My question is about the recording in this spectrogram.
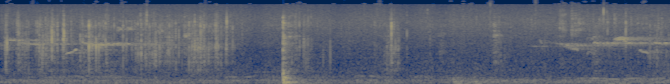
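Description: Hands laying and pressing softened savoy cabbage leaves into a leaf-lined dish: soft wet rustles and small clicks, with one sharp thump about three seconds in and short high squeaks near the start and again near the end.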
